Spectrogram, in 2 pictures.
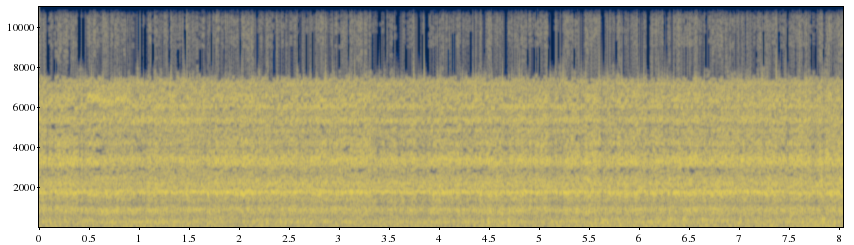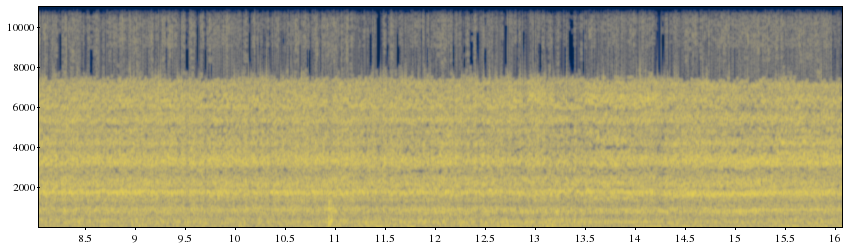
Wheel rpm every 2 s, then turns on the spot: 230, 240, 230, 230, 230, 230, 220, 220.
none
